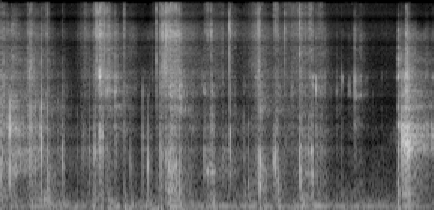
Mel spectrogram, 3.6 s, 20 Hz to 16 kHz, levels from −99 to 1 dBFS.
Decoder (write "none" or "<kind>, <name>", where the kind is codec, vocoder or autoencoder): codec, SNAC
